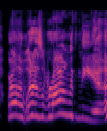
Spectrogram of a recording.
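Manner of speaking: high, loud mock exasperation at herself; exasperated self-quote. Streamer quoting her own moody outburst, high and exasperated. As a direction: throw the question up, half laughing. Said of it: "I'm like".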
